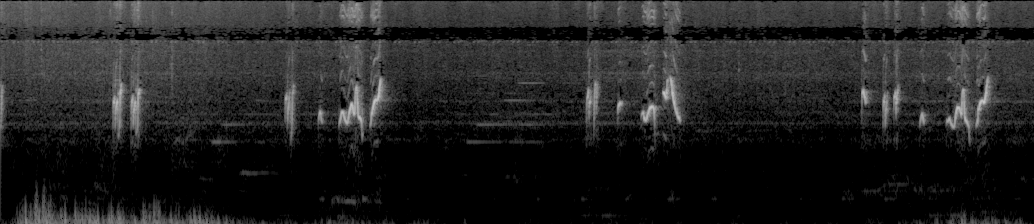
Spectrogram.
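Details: Red-whiskered bulbul from the mountains giving forest-style song. Bright, fluty warbled phrases of three to four notes, some sweeping upward, repeat about every three seconds over a low rumble at the start.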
